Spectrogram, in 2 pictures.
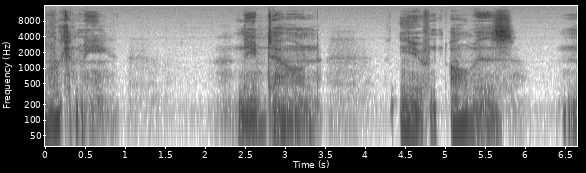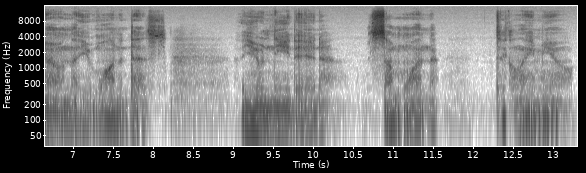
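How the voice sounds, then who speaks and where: A man playing an obsessive, possessive stalker lover in a boyfriend ASMR roleplay, murmuring in a breathy, gravelly whisper with coaxing, condescending tenderness. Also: a bass voice, full character voice. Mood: controlling, menacing. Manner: slow, deliberate, coaxing and condescending.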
